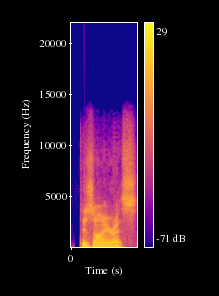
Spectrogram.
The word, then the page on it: desirous: American English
